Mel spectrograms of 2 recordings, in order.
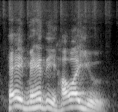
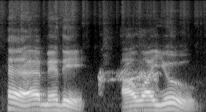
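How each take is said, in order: First: It is said in a warm, friendly tone. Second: It is said in a hostile, threatening tone. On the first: A sincere, kind greeting. The speaker calls it right. "very good, right?" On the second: The greeting carries a threat. The speaker calls it wrong. "I'm giving you thread"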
